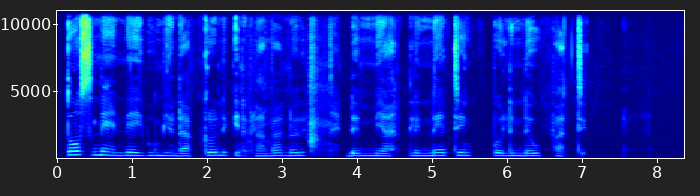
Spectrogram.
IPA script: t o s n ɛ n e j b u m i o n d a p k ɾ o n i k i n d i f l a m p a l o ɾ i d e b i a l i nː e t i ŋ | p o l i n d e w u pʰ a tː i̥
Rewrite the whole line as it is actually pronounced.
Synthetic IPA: t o s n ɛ n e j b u m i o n d a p k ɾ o n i k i n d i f l a m b a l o ɾ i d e m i a l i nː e t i ŋ | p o l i n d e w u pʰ a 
